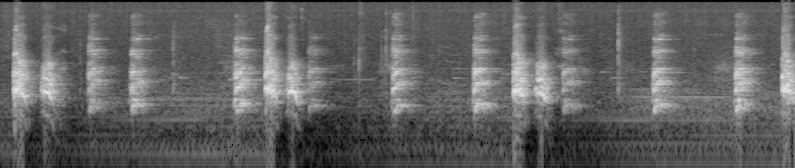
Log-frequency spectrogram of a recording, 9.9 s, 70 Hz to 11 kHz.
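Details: Indoor barking from Tommy, a small 13-pound Shih Tzu kept as a pet, aimed at the computer; crisp high barks come singly and in quick doublets, spaced irregularly across the ten seconds.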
